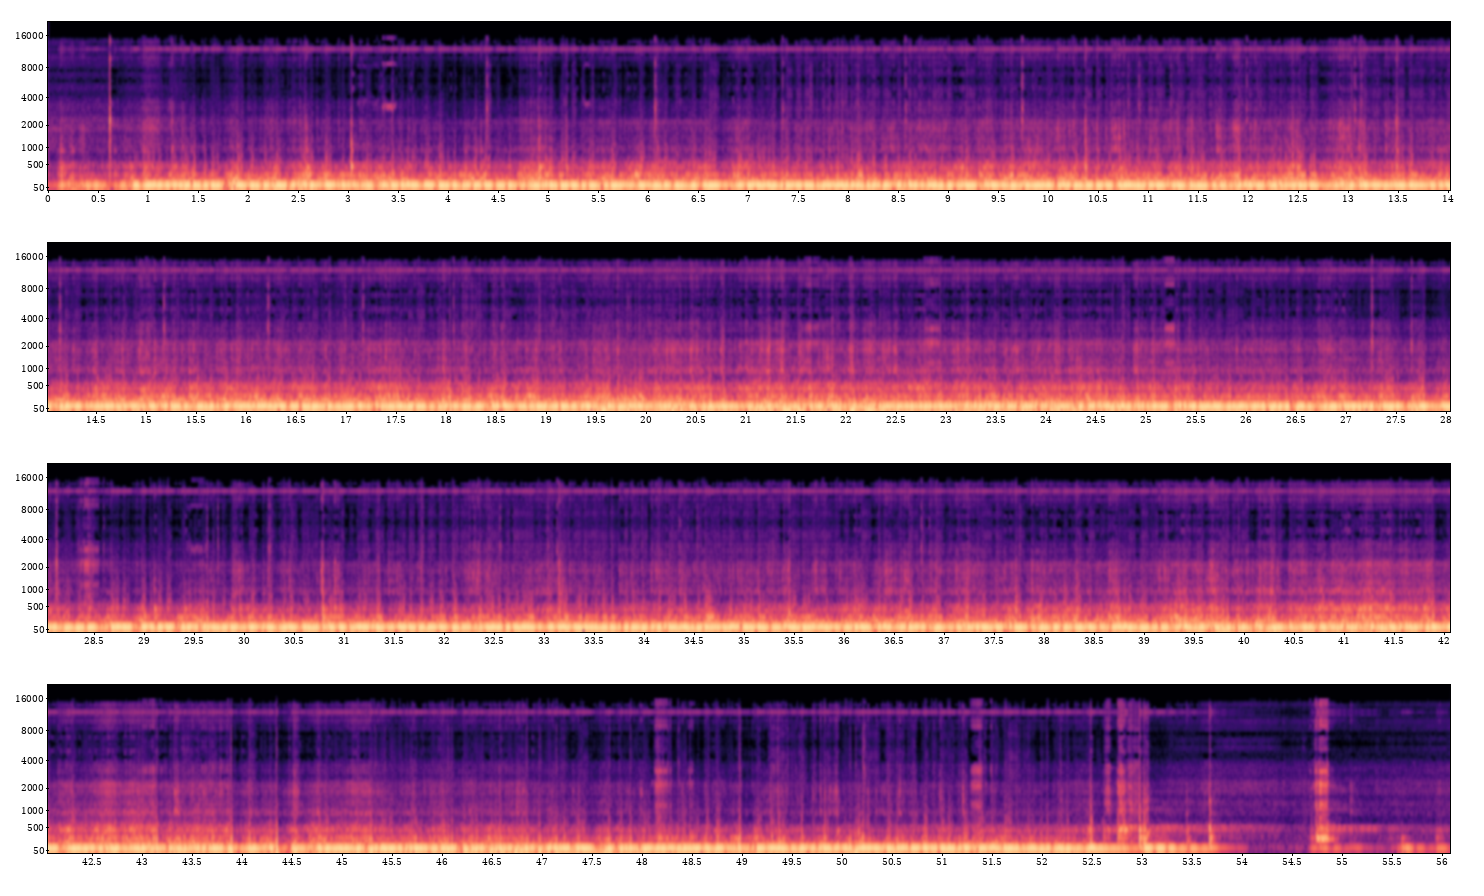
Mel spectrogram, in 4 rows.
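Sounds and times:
bus and van engines: 0.0 - 53.8
road vibration: 0.0 - 56.0
wind buffeting: 0.2 - 52.7.

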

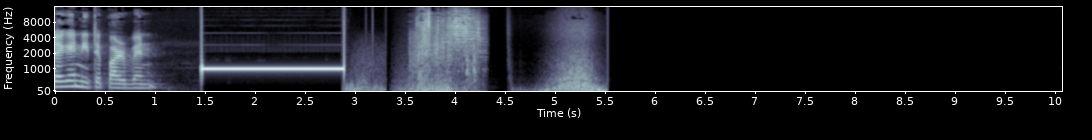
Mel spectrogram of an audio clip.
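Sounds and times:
steady electronic beep: 1.5 - 3.0.

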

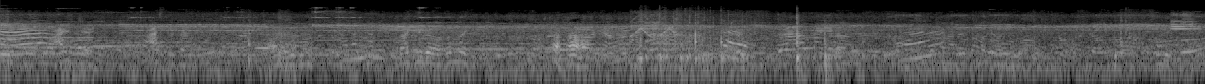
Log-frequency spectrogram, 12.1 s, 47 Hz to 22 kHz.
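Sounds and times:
people talking: 0.0 - 12.0
street noise: 0.0 - 12.0.

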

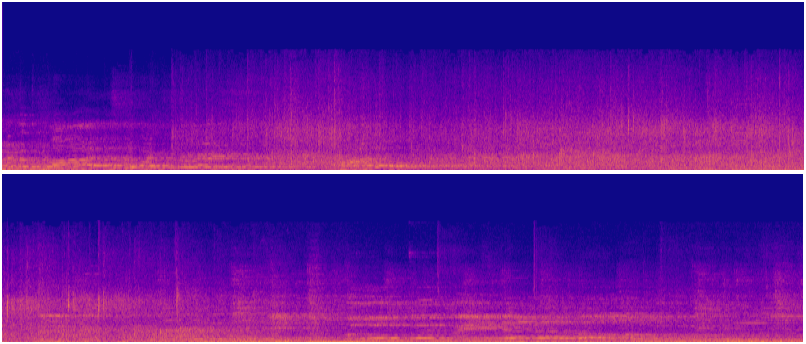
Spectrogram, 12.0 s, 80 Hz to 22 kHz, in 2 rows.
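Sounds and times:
audience applauding: 1.3 - 8.0
music with low bass and melody: 5.2 - 12.0.

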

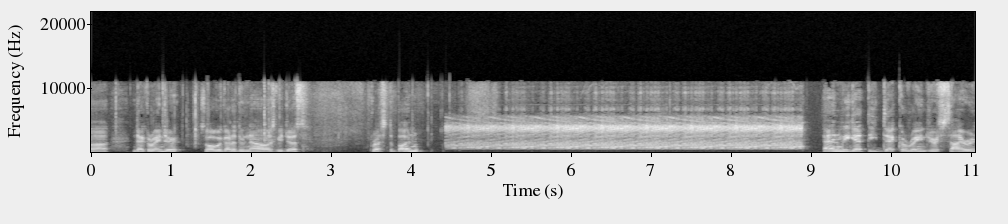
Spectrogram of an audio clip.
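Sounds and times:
toy police siren wailing: 4.4 - 9.0.

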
